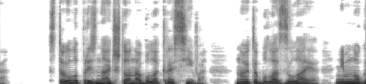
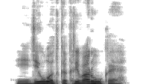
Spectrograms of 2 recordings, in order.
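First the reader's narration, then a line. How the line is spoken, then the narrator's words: Growling voice. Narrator (Russian): В голосе явно слышалось рычание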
